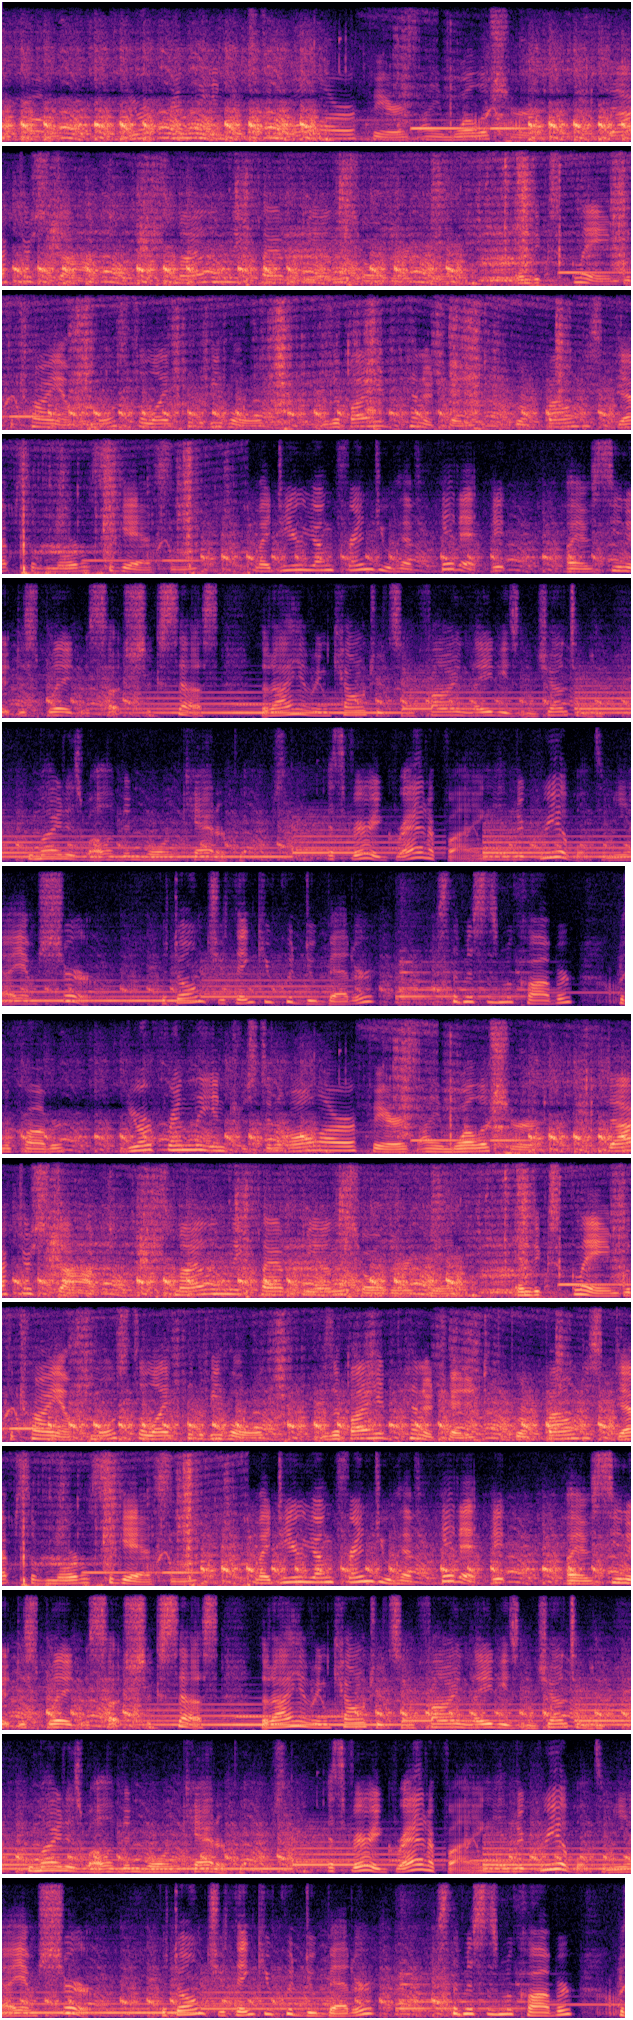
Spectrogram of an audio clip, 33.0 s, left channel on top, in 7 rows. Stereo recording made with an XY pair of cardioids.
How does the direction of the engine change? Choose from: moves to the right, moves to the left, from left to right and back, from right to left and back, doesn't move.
moves to the right.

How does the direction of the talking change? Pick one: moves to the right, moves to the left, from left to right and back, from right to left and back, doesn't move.
doesn't move.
